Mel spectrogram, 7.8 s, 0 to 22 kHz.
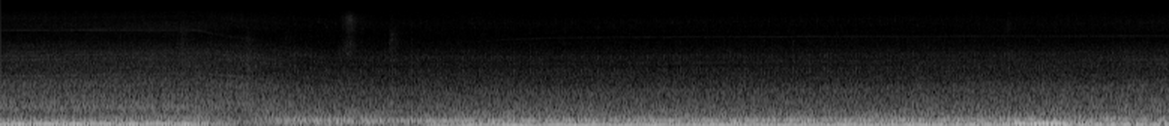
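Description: Renault truck in Euro Truck Simulator 2 rumbling along with a low, steady engine drone, a brief air-brake style hiss and dip early on, then continuous motor hum with faint high tones throughout.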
